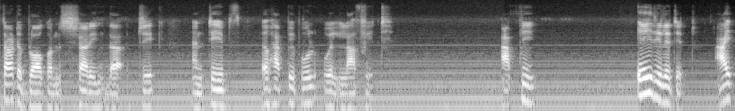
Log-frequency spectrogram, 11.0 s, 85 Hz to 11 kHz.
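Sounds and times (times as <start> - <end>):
person speaking: 0.0 - 5.9, 7.5 - 8.1, 9.6 - 11.0
electrical mains hum: 0.0 - 11.0.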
